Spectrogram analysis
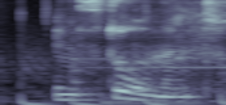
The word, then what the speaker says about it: installment: endings must be noun installment installment the letter A has got o sound installment installment one of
